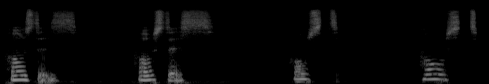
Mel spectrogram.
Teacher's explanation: remember to emphasize on the first part, host, and then s ending should be soft, not a hard s sound.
